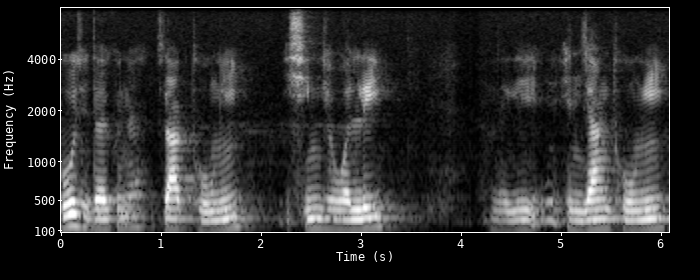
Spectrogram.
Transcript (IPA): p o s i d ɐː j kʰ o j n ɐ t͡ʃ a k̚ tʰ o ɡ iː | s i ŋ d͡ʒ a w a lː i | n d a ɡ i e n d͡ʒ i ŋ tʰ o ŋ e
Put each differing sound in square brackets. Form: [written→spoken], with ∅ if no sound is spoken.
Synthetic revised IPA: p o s i d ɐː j kʰ o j n ɐ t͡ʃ a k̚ tʰ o [ɡ→ŋ] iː | s i ŋ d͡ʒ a w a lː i | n d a ɡ i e n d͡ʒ [i→a] ŋ tʰ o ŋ [e→i]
